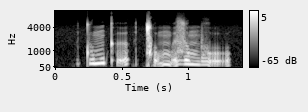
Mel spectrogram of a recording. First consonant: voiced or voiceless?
voiceless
